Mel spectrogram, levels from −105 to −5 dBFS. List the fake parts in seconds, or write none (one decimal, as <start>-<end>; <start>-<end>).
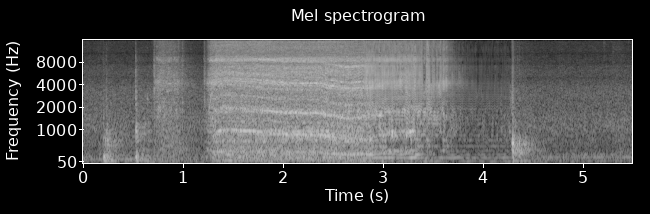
2.8-4.3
